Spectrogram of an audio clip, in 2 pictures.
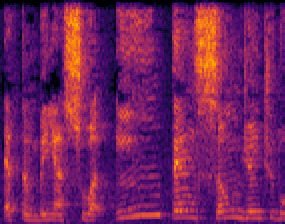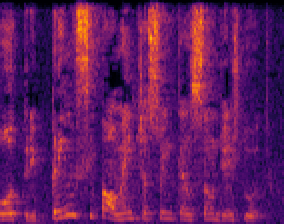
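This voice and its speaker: A man's voice: sits high, normal speed. Emphatic man coaching. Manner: emphatic and repetitive, often dropping to a soft calm voice. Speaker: leadership and speaking coach. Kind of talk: motivational lesson.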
